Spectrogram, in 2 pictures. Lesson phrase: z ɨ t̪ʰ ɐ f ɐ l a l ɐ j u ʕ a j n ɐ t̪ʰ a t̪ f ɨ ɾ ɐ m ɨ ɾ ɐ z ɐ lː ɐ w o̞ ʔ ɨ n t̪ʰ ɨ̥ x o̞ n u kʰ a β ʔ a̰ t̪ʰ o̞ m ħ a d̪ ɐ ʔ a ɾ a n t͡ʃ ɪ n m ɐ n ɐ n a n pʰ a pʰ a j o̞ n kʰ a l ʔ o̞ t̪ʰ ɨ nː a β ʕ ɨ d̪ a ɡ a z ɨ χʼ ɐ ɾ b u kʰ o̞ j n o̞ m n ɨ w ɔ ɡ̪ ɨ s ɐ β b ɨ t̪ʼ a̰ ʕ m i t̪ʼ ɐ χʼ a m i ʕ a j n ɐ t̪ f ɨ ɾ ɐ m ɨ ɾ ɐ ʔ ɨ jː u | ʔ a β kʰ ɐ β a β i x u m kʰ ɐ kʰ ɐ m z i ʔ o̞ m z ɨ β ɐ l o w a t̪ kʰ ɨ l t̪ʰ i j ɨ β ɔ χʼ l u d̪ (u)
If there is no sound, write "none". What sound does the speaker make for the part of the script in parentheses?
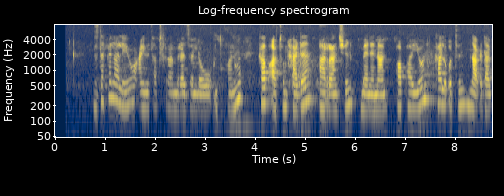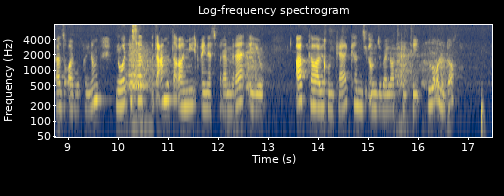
o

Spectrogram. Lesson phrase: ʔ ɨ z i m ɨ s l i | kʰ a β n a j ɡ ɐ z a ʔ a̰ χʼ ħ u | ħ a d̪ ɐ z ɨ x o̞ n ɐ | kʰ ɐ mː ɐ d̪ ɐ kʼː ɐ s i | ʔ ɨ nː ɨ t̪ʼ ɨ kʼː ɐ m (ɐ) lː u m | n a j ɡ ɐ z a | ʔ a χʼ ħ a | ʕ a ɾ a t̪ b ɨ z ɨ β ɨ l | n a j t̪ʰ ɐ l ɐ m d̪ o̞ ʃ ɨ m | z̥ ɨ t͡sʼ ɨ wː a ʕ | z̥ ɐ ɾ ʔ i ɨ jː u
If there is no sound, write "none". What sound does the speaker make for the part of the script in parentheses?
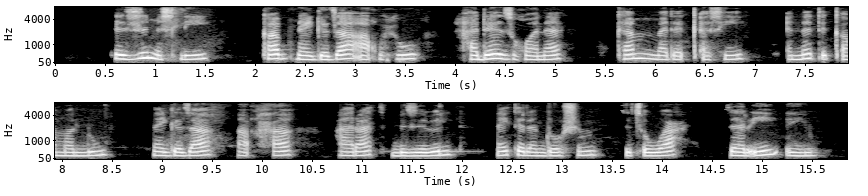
ɐ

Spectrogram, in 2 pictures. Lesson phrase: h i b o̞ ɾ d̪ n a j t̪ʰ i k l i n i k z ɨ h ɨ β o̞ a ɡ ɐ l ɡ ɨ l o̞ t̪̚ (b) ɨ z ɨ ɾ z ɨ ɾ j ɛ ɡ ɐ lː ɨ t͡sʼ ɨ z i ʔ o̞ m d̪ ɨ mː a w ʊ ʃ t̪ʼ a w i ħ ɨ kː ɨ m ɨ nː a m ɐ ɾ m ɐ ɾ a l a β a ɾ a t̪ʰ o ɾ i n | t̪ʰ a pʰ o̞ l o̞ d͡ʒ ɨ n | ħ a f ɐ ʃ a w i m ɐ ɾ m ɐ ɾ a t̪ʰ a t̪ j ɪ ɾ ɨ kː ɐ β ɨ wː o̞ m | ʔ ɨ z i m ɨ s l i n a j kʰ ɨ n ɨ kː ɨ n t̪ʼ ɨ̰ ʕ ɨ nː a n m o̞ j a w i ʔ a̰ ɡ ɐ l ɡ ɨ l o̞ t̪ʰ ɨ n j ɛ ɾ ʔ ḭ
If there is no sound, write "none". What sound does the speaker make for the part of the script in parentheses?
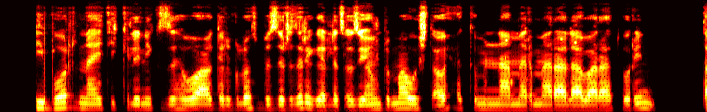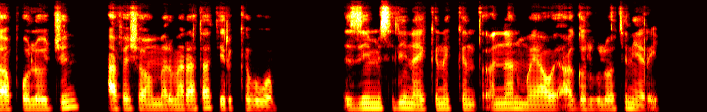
b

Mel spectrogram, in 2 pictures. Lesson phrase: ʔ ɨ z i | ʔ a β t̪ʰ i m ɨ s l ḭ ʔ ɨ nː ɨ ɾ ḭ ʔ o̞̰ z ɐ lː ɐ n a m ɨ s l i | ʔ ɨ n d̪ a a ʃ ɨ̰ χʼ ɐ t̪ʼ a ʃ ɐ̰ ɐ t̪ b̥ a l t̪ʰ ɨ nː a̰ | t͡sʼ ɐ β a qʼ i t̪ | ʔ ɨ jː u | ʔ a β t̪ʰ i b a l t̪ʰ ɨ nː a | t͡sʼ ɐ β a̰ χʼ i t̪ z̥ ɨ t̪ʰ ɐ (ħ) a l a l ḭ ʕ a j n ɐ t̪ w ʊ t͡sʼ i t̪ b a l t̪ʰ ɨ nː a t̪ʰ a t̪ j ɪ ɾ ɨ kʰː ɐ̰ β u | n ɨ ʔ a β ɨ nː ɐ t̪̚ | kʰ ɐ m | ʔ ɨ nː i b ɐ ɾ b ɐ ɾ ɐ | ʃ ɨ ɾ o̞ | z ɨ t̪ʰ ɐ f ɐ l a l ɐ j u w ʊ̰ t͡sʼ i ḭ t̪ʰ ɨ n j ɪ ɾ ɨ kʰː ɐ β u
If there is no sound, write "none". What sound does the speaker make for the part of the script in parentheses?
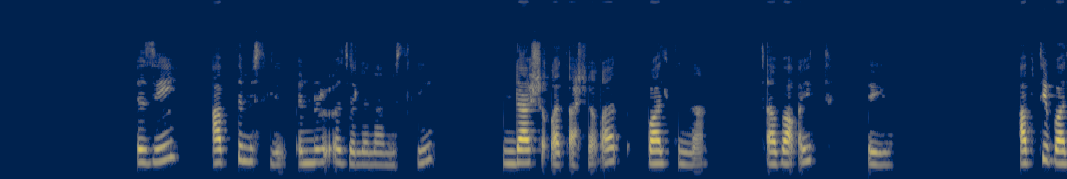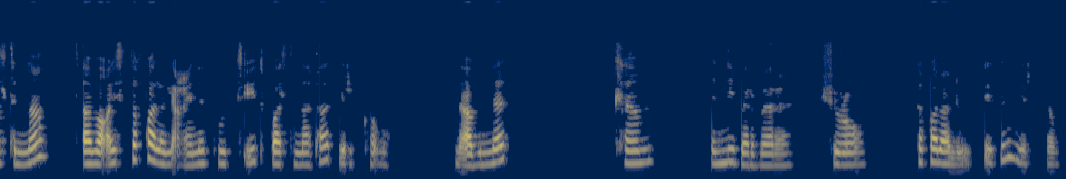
f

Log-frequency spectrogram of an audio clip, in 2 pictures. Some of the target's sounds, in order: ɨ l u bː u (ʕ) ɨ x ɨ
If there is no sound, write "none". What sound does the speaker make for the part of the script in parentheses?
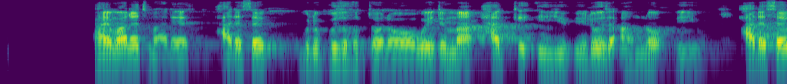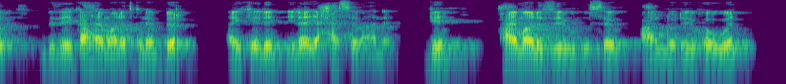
z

